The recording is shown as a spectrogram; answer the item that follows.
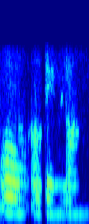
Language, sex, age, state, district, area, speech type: Tamil, female, 18-30, Tamil Nadu, Tiruvallur, urban, conversation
